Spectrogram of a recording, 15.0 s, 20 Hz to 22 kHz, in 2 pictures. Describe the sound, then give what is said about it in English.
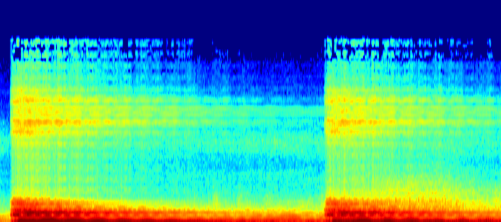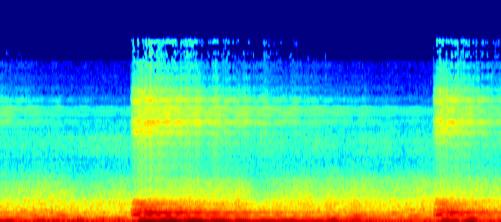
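The deep bell of the Gotham Square clock tower tolls slowly at midnight, four loud strikes spaced about five seconds apart, each one ringing out with a long, humming decay into the next. No voices. “When the clock strikes 12, do I get a little kiss?”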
